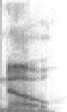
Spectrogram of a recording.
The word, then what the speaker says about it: know: And no. K N O W. The K is silent again. No. You know, not no.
